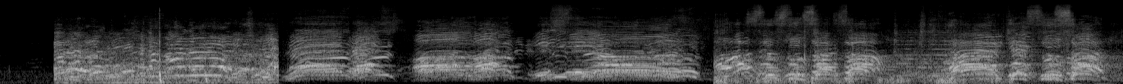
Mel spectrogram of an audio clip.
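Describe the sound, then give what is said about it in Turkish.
A crowd of journalists in Turkey chants a protest slogan in unison in front of a governor's office, protesting police violence against journalists. Loud, rhythmic shouted phrases are repeated in bursts with brief pauses between them, voices massed together over about eleven seconds. “Ankara, İstanbul, İzmir hep bir ağızdan tek bir sloganla sokaktaydı gazeteciler.”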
